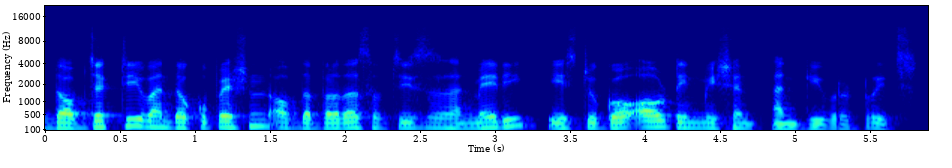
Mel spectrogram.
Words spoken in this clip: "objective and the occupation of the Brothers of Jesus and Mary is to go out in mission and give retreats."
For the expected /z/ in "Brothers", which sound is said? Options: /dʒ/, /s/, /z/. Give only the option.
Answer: /s/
